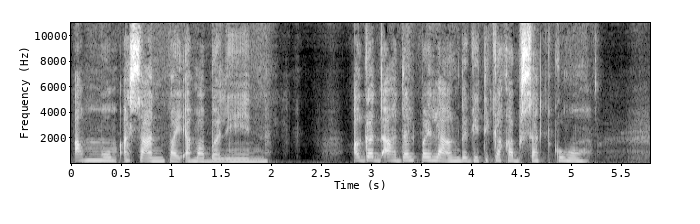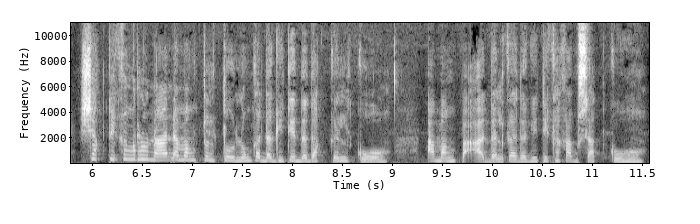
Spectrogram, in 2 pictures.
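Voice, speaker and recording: A woman's voice: medium pitch, moderate pace, a little mellow, close to an everyday voice. An actress with an Ilocano accent playing a dutiful young working woman in a radio drama, earnest and pleading. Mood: earnest explaining.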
